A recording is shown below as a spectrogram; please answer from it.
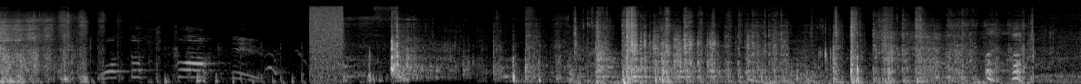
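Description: Brief wordless shouts and exclamations from people watching a mountain-bike crash. Then comes a rough, noisy stretch of a bike on a dirt track, with scattered knocks and scrapes.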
